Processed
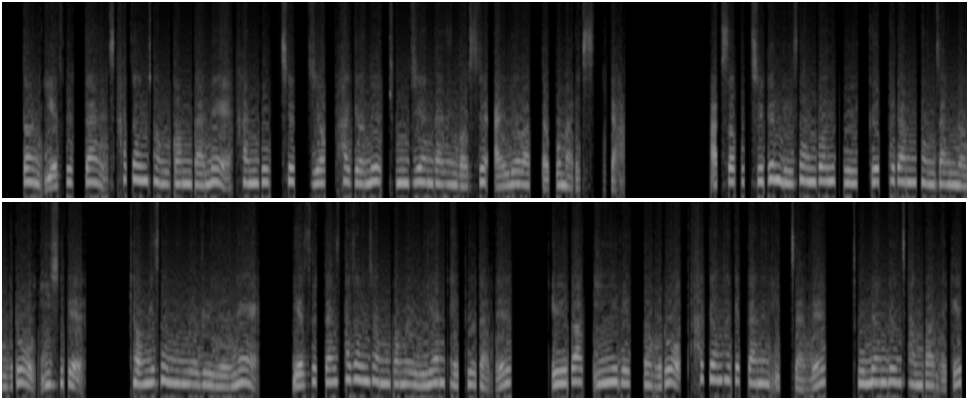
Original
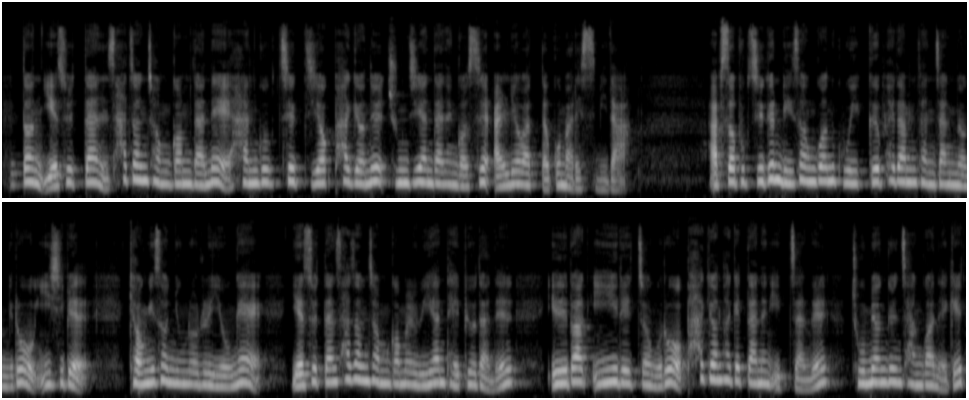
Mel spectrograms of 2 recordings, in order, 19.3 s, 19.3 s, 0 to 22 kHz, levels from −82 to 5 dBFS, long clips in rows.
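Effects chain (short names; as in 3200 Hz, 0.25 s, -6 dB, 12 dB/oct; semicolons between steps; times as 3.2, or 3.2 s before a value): compressor 2:1, threshold -36 dBFS, peak gain reduction 8.5 dB; sample gate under -38.5 dBFS; stuck buffer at 15.94, samples 512, times 10; gain -1.5 dB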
